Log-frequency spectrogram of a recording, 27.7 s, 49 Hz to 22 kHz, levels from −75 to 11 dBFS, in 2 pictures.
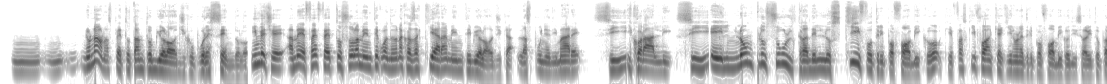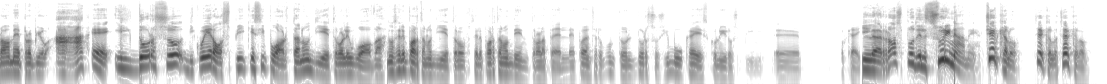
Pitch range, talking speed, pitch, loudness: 115-165 Hz, 215 wpm, 135 Hz, -24 LUFS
